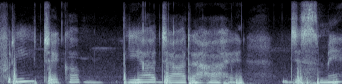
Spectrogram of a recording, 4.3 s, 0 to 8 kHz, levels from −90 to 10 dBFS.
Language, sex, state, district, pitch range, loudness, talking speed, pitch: Hindi, female, Maharashtra, Gondia, 200-225 Hz, -18 LUFS, 100 wpm, 215 Hz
